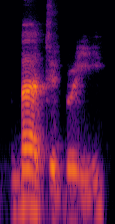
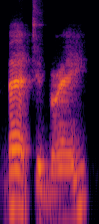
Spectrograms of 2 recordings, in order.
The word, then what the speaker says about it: vertebrae: Y en inglés se pronuncia vertebrae, ¿sí? Es una de las pronunciaciones que tiene. Vertebrae, también se puede pronunciar vertebrae, ¿sí?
